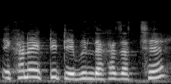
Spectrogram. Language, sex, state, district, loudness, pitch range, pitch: Bengali, female, West Bengal, Alipurduar, -14 LUFS, 255-325 Hz, 295 Hz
